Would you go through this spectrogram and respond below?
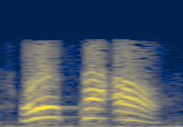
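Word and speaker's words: lupeo (λυπέω): L-U-P-E, long O, lupeo.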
